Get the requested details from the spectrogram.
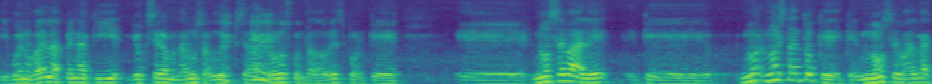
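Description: A man's medium-pitched voice at a moderate pace, lively in intonation, over noticeable background noise. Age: 40s. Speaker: accountant. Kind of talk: radio interview. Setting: studio.

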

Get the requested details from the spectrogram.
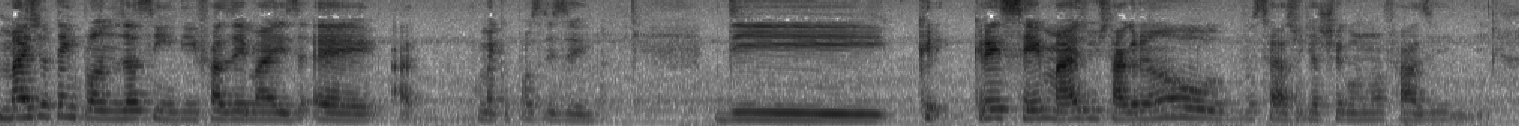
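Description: Over noticeable background noise and audible room echo, a woman speaks at a fairly low pitch and a fairly slow pace. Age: young. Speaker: podcast host and influencer. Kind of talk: sponsor read; casual chat. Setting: studio. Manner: animated.

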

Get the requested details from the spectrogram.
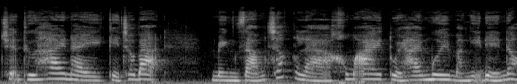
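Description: At a fairly slow pace, a woman with a plain, everyday voice speaks at a fairly high pitch with ordinary pitch variation. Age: 20s. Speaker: podcast host. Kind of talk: solo reflective podcast monologue.

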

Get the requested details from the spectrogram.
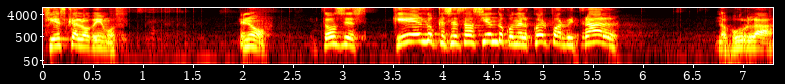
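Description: A man speaks at an extremely high pitch with very wide pitch swings and very even loudness. His pace is fairly slow, broken by long, frequent pauses. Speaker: former footballer and referee. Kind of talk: panel discussion.

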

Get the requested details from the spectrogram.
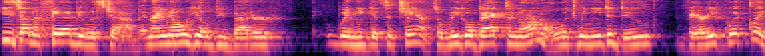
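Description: With an American accent, a woman speaks in a normal speaking voice, fairly low in pitch, at a moderate pace with ordinary pitch variation. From southeast Michigan. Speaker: podcast guest. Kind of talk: political discussion.

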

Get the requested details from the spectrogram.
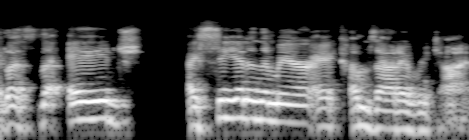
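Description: Speaking at a fairly quick pace, a woman keeps a medium pitch with ordinary pitch variation. Hers is a normal speaking voice. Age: 60s. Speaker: podcast host and comedian. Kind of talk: casual interview chat.

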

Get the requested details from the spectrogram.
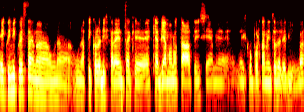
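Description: A man talks with hardly any pauses at a fairly low pitch. His intonation is monotone and flat. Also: fairly quick pace. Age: 30s. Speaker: father and parenting social media creator. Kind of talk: casual chat. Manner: halting, with frequent repetitions.

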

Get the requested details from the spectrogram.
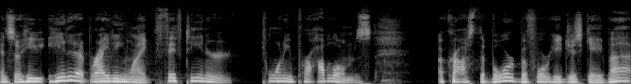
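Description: Recorded with a dry, close sound and no echo, a man with an American accent and an unremarkable speaking voice talks at a moderate pace and medium pitch. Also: very clean recording, silent background. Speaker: podcast host. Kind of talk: casual chat. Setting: home studio, late at night. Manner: casual, joking.

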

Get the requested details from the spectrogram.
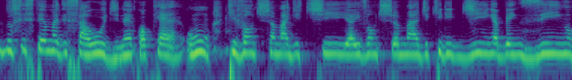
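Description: A woman speaks very slowly at a medium pitch. Her tone is dark and mellow, and somewhat breathy. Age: 70s. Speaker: psychologist and blogger. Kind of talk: casual interview.

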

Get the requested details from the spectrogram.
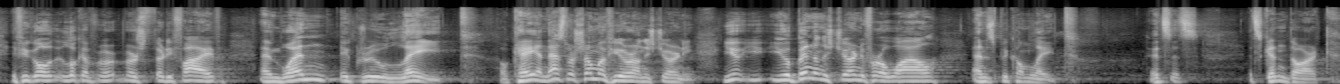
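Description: A man's high, lively voice at a moderate pace, with a Faroese accent, on a very clean recording with a silent background. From Faroe Islands. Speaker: missionary preacher. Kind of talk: sermon. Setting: church.

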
